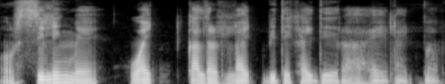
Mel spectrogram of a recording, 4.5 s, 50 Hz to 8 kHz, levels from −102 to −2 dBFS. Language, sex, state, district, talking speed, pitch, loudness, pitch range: Hindi, male, Arunachal Pradesh, Longding, 150 wpm, 95 Hz, -21 LUFS, 90-105 Hz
